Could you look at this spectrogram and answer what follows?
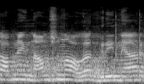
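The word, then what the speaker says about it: Grignard: तो ग्रीनयार नाम का साइंटिस्ट है, जिसको GRI ग्रिग्नार्ड, इसका जो प्रोनाउंसिएशन है वो ग्रिग्नार्ड रिएजेंट।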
